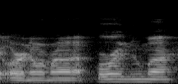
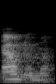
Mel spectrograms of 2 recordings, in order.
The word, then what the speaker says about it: Aonuma: They had a quick appearance by Oranuma, or how do you say it? How do you say it? Aonuma. Yeah, him.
